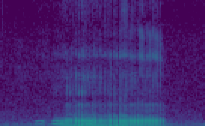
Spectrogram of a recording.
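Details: Snoring on a rainy day: a single long, rattling, vibrating breath sound, loud for about a second and a half, typical of a snore.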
